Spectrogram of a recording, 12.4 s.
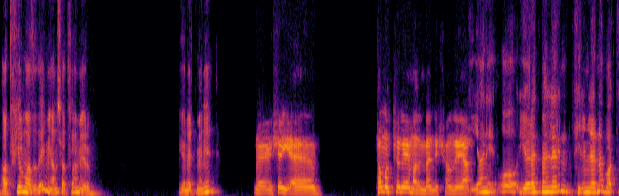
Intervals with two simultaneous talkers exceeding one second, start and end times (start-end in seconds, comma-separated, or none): none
